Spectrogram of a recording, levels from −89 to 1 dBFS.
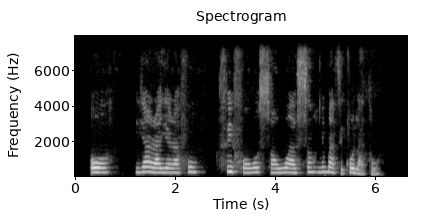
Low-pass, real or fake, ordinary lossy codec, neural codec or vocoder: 7.2 kHz; real; Opus, 64 kbps; none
